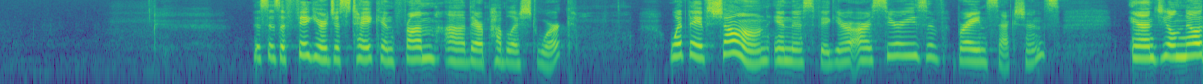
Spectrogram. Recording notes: Recording of a lecture delivered on September 6, 2007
